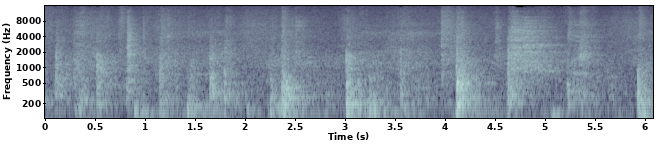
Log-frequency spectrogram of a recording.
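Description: Footsteps of several people climbing a staircase: an uneven run of thuds and scuffs, a few of them sharper and louder, the sharpest about four seconds in.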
